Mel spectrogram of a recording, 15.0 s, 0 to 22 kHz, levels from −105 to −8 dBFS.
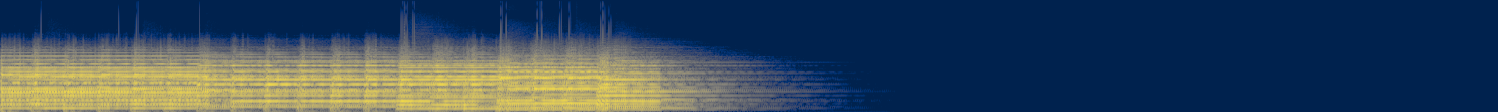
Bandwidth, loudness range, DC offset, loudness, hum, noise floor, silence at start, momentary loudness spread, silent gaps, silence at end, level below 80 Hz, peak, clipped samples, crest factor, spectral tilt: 5.2 kHz; 7 LU; under 0.1%; -14 LUFS; none; under -90 dBFS; 0 s; 4 LU; none; 8 s; -52 dBFS; 0 dBFS; under 0.1%; 18 dB; -9 dB/octave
